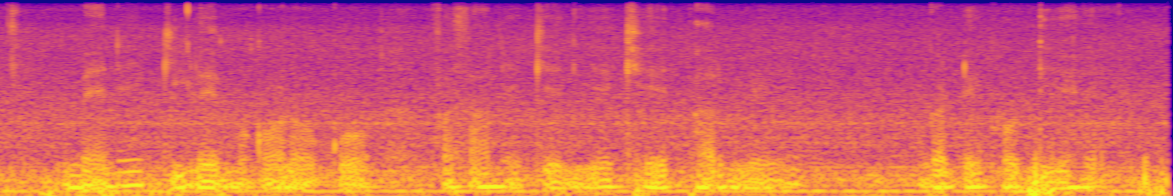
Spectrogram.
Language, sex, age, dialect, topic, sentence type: Hindi, male, 31-35, Marwari Dhudhari, agriculture, statement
